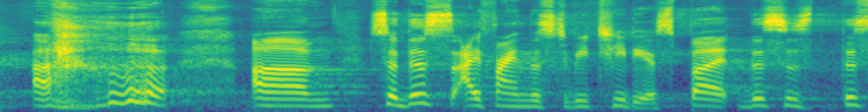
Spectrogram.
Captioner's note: laughs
